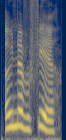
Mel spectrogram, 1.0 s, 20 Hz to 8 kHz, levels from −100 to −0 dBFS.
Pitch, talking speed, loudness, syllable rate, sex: 275 Hz, 180 wpm, -15 LUFS, 5.2 syllables/s, female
